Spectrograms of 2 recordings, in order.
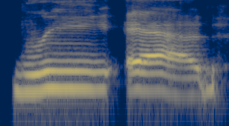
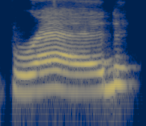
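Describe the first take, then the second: First: The word is split into two syllables. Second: The word is said as one syllable. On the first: The speaker calls it wrong. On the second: The speaker calls it right.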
